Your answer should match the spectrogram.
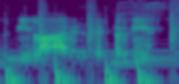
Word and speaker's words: Vilar de Perdiz: The village is called Vilar de Perdiz. That's in saying it, pronouncing it correctly in Portuguese.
